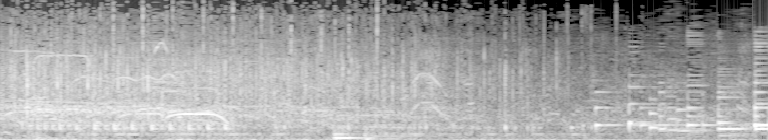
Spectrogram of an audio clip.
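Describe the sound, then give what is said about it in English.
A crowd at a bluegrass festival applauds the Planet Bluegrass organizers steadily for several seconds, a dense wash of clapping with scattered whistles and cheering voices rising over it, tapering slightly toward the end. “Give them a nice big round of applause.”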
